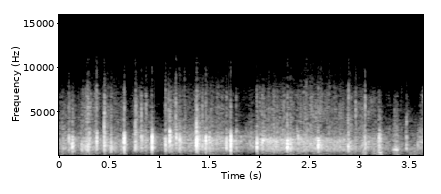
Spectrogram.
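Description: A small audience at an evening religious study gathering claps briefly, scattered uneven hand claps that rise and thin out within a few seconds, fairly quiet.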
